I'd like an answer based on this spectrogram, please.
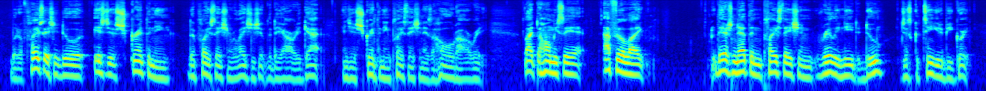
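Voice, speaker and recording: A man speaks fairly quickly in a fairly low, somewhat breathy voice with lively intonation and big swings in loudness. The recording is very clean and the background silent. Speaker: gaming podcaster. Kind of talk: casual solo podcast commentary.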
